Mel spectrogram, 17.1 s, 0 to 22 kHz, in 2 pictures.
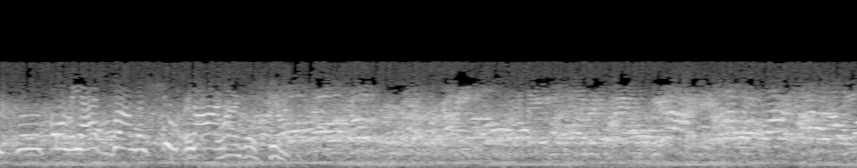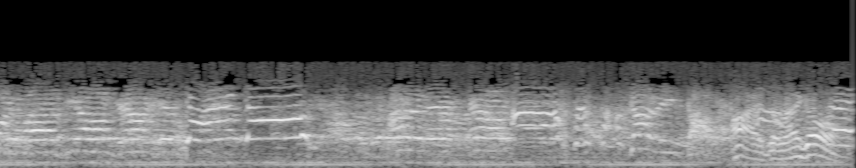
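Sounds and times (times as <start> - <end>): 
dense crowd murmuring and chattering: 0.0 - 17.1
speech: 1.9 - 3.3
laughter: 12.5 - 17.1.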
